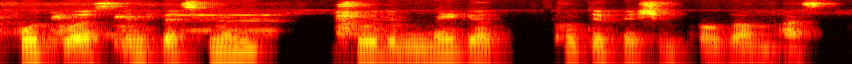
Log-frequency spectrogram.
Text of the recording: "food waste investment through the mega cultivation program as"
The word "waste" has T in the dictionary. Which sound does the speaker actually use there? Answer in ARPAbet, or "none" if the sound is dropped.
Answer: none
